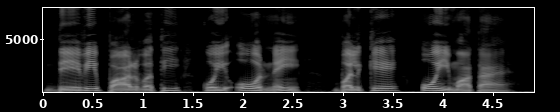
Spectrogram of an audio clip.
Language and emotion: Dogri, neutral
